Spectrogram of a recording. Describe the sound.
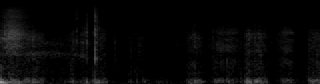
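Someone bites into a dry, very crunchy cookie with no filling or pieces, giving crisp crunches followed by a run of rhythmic chewing crunches, all fairly faint.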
